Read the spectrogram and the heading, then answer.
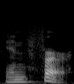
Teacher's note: the stress is on the second syllable, infer.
